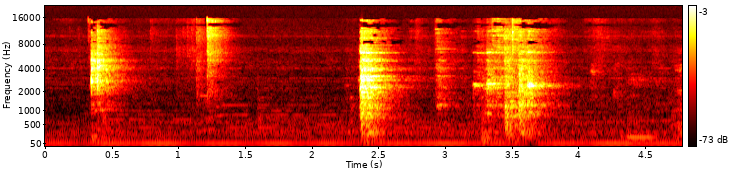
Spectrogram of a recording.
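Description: Metal kitchen utensils clinking and knocking against dishes and cookware: a couple of light clinks in the first second, the loudest clink about two and a half seconds in, then a short clatter about a second later.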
